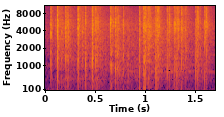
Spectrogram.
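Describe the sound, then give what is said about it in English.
A dense, rapid barrage of firecrackers bursting amid beating gongs, sharp loud bangs overlapping in an irregular crackling rhythm with no pause, over a noisy festive background, during the Shoronagashi procession among crowds of families, businesses and friends. “The sound from the gongs and the firecrackers was so loud,”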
